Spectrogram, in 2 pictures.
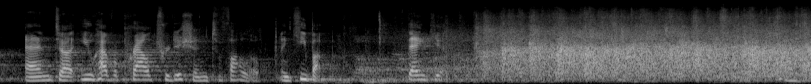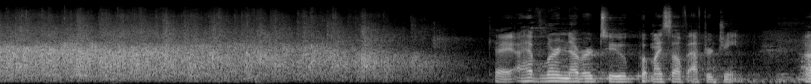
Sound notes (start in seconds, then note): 5.0 audience clapping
